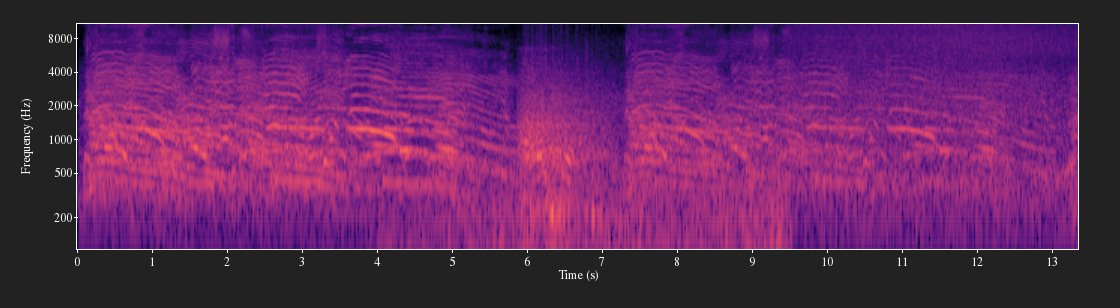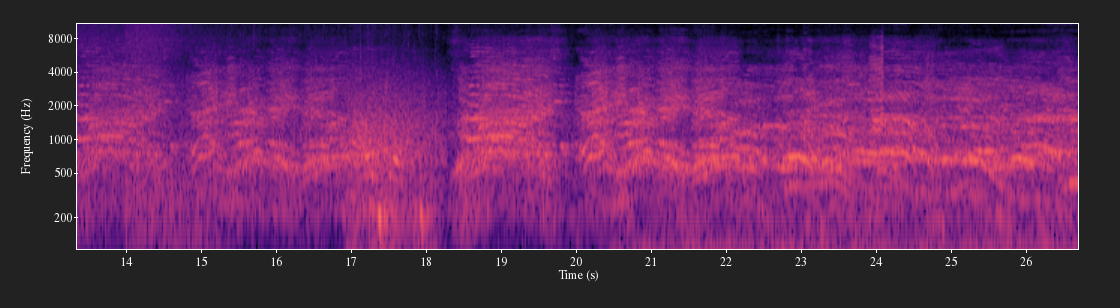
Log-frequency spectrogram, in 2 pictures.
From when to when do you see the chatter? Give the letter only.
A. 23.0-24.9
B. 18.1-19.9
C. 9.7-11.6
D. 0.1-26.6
D.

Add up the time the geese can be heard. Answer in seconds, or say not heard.
2 s.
